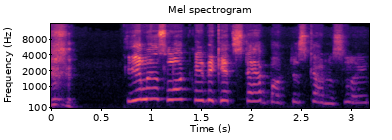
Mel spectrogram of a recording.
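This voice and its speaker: A man puts on a squeaky character voice at an extremely high pitch. His pace is moderate. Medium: actual play. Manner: casual, matey.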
